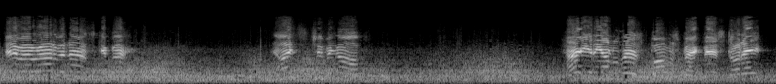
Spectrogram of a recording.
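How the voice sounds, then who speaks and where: Wartime air force crewman, old radio play, high urgent clipped voice, noisy engine drone behind. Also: moderate pace, pauses often. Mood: tense, stoic. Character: male RAF bomber crewmen in tense wartime flight. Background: aircraft engine roar.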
